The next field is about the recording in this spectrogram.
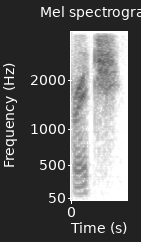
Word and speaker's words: Fritch: The last name is Fritch.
